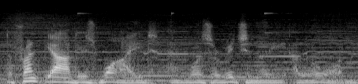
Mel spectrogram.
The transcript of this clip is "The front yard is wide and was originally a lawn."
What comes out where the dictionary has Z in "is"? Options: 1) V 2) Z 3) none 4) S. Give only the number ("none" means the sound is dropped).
2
